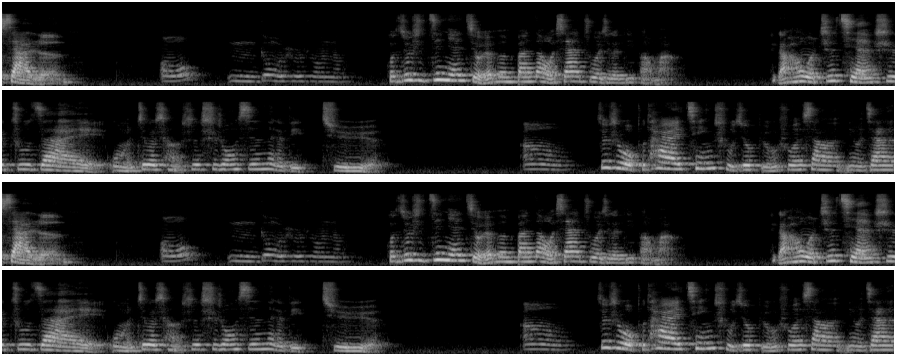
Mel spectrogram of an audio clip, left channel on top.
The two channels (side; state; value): both; identical; correlation 1.00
